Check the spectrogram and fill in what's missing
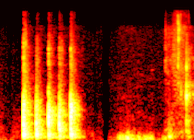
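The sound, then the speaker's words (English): Five firm, evenly spaced, loud knocks on a door, followed by a quiet pause, some low muffled shuffling and a brief higher scraping sound. “I've got a feeling he's not going to answer this door.”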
